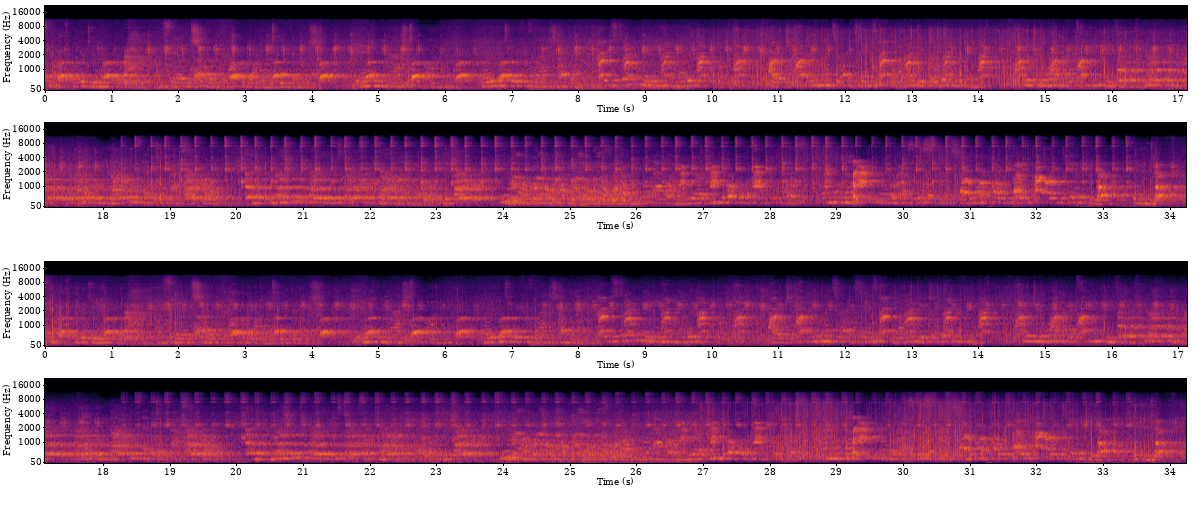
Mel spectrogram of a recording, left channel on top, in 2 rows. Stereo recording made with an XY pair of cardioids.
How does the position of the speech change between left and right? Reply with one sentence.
You can hear the speech go from the left side to the right.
